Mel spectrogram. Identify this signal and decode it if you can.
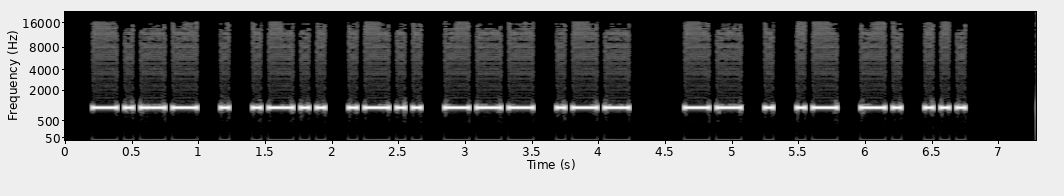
Morse code, heard as a keyed tone, about 20 wpm, 1000 Hz. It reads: YELLOW MEANS
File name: qotdfiles / 20wpm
